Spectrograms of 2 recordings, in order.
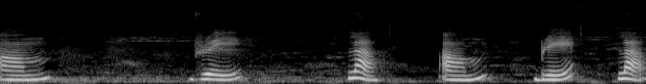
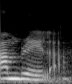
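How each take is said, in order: First: umbrella very slowly in three pieces, AM, BRE, LA; split into syllables. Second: Said in the usual way. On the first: Shown as a demonstration. Teacher demonstrating the three syllables of umbrella, broken apart slowly. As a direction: say umbrella one syllable per breath, long gaps between. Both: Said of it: "আম এক নিঃশ্বাসে উচ্চারণ".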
